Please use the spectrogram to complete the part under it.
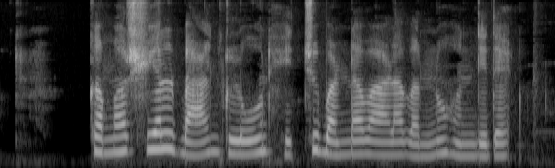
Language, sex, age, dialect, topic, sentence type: Kannada, female, 18-24, Mysore Kannada, banking, statement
